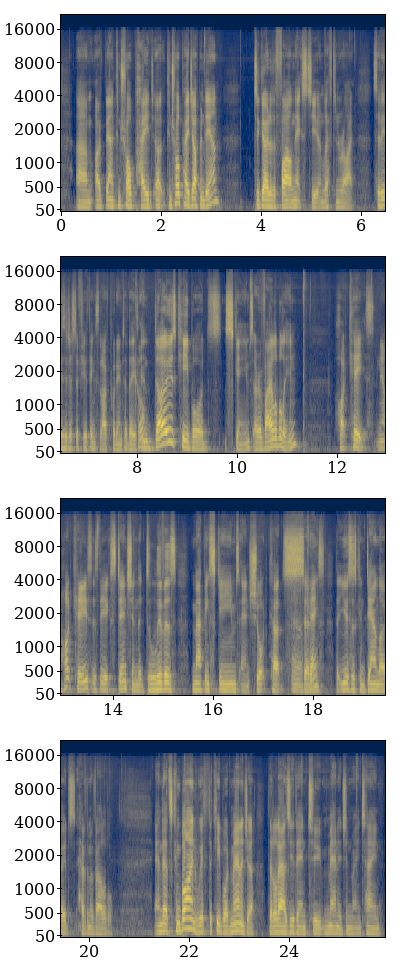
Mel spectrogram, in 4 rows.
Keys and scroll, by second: 2.8 ctrl+Page_Up, 3.5 ctrl+Page_Down, 4.0 ctrl+Page_Down, 4.7 ctrl+Page_Up, 5.2 ctrl+Page_Up, 5.8 ctrl+Page_Down, 8.6 alt+Tab, 23.0 ctrl+shift+Tab, 24.2 alt+t.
